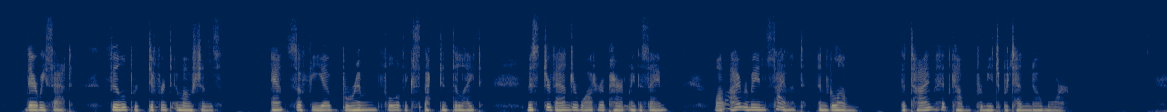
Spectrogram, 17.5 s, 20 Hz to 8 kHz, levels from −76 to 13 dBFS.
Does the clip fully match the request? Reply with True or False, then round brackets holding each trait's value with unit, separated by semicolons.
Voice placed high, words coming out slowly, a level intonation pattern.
False (170 Hz; 125 wpm; 2.0 semitones)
